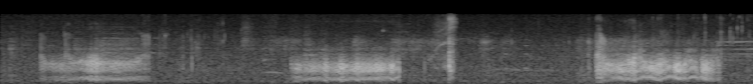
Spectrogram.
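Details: Domestic cat named Luna guarding her macaroni and cheese, giving three harsh growling yowls of one to one and a half seconds each, separated by short quiet gaps, with a faint clink between the second and third.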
